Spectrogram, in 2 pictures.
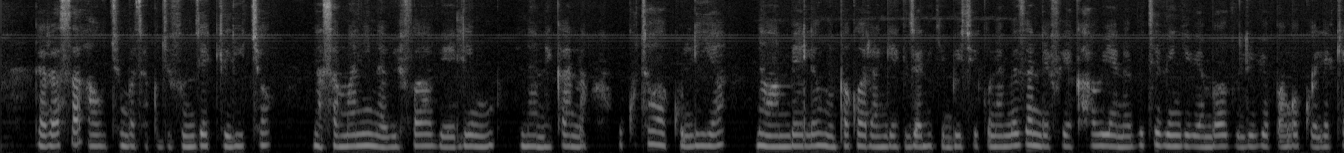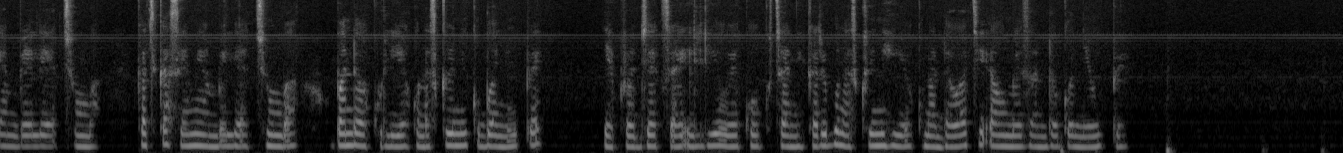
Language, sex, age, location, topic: Swahili, male, 18-24, Nairobi, education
